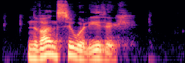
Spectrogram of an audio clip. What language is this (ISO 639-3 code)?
kab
